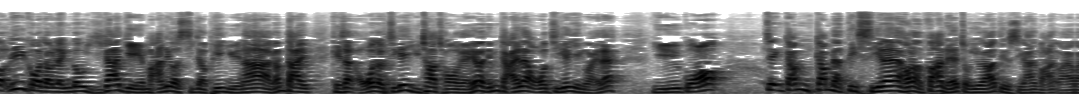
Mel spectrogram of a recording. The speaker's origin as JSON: {"language": "Cantonese", "country": "Hong Kong", "said": "呢个地下渠道就啱我哋香港人啦，我哋中意自由啊嘛"}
